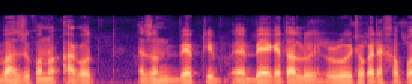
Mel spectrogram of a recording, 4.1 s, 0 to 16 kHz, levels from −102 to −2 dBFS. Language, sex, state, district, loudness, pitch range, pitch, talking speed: Assamese, male, Assam, Sonitpur, -19 LUFS, 90-95 Hz, 95 Hz, 175 wpm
